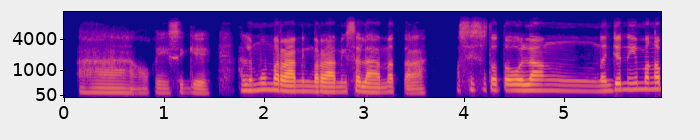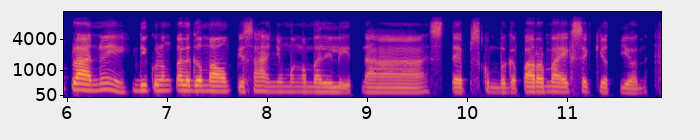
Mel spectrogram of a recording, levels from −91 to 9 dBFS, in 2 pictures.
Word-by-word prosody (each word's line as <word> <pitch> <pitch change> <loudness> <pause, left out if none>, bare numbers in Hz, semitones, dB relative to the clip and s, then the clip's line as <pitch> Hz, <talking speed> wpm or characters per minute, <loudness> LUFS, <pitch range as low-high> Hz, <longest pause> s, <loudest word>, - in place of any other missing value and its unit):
Ah 130 -2 -8 0.2
okey, 120 -1 -13
sige. 125 0 -7 0.4
Alam 180 0 -3
mo - - +1
maraming, 165 -4 +6
maraming 150 -1 +3
salamat 145 -2 +1
ah. 115 +1 -3 0.3
Kasi 205 - -7
sa 205 - -7
totoo 190 -2 +3
lang, 185 0 +4 0.5
nandiyan 175 +5 +1
na - - -4
'yong 220 +1 0
mga 220 - +6
plano, 200 -2 +7
eh, 170 -9 -4
hindi 180 0 -2
ko - - -1
lang 180 0 -6
talaga 175 -1 +5
maumpisahan 160 -1 0
'yong 150 - -10
mga 150 -1 -9
maliliit 145 -1 -4
na 140 -2 -6 0.6
steps 140 -1 -4
kumbaga, 135 -1 -8
para 150 -1 +4
ma-execute 150 -1 -2
'yon. 125 -1 -7
155 Hz, 165 wpm, -23 LUFS, 140-180 Hz, 0.6 s, plano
